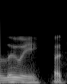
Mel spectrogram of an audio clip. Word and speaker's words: Louis: Even though it's spelled Louis, that's the way I spell my name, but I prefer Louis, or Lou.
